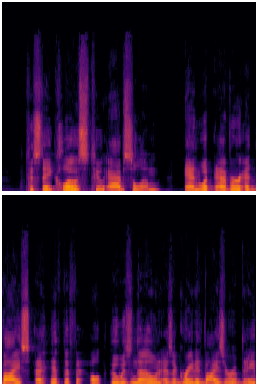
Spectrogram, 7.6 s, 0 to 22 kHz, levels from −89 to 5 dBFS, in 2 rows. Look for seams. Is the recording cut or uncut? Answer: cut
